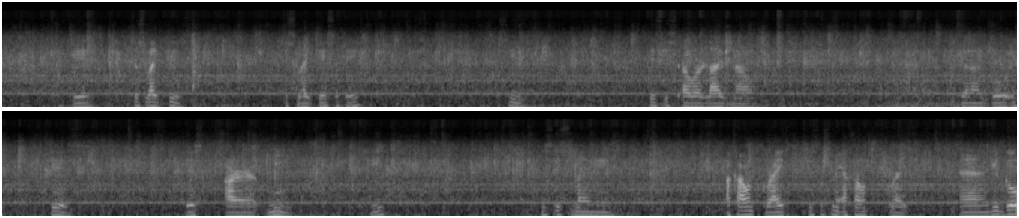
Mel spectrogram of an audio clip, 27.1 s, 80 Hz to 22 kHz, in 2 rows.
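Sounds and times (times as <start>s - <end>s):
background hum and hiss: 0.0s - 27.0s
person speaking: 0.8s - 2.6s, 3.8s - 4.9s, 6.8s - 7.2s, 8.6s - 10.2s, 12.1s - 14.5s, 16.0s - 17.6s, 18.4s - 18.7s, 20.8s - 21.9s, 23.2s - 25.7s, 26.3s - 27.0s.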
